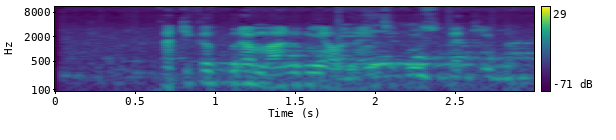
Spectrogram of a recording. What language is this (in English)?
Swahili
